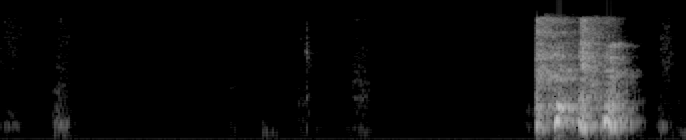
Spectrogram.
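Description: A person gives a short, loud cough close to the microphone near the end, after near silence broken only by a few faint clicks.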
